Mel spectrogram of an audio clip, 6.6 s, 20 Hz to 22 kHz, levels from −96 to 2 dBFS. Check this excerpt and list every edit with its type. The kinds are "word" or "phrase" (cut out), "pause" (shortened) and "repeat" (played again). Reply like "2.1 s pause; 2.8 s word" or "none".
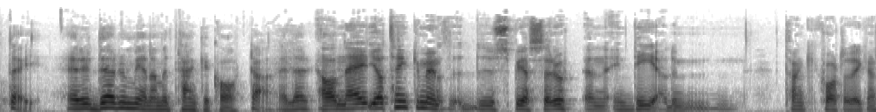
1.3 s word; 2.7 s word; 3.3 s word; 4.4 s word; 5.0 s word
